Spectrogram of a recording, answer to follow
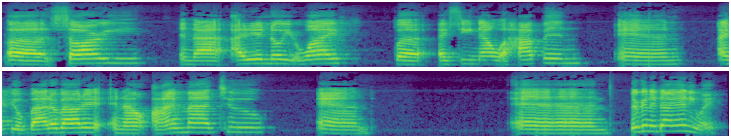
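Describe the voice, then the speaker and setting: A woman playing in an improvised fantasy game. She answers in a relaxed, hesitant way. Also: on the high side, slow, poor audio. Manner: laid-back, hesitant replies. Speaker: player. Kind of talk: casual role-play chat.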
